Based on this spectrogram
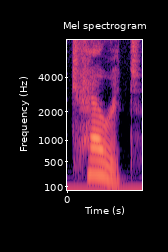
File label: "carrot", English word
